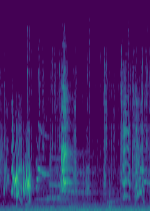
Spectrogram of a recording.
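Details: Colony of caged budgerigars, a breeding pair among them, calling at home: bright squawky chirps open the recording, then a thin drawn-out whistle, a sharp chattering burst and softer scratchy twitters, all above a constant low electrical hum.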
